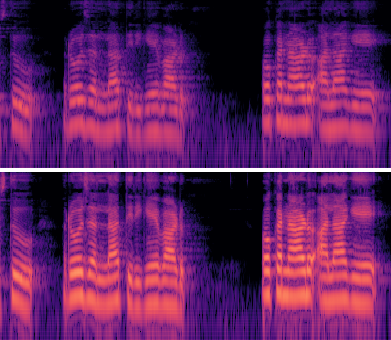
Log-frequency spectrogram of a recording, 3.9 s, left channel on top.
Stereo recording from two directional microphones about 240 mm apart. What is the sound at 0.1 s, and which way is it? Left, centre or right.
Speech, right.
